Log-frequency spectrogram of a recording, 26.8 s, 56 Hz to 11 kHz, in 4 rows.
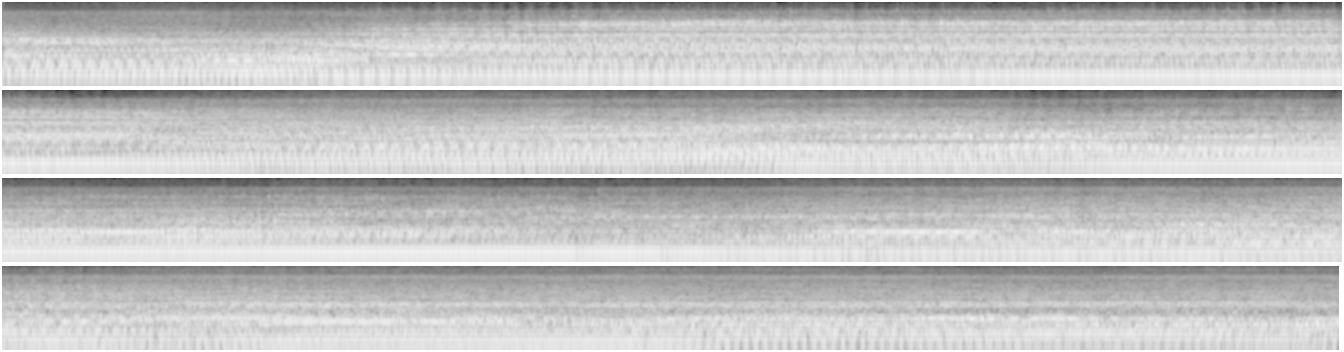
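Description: Dodge Challenger SRT Demon's supercharged 6.2-litre V8 idling just after a cold start. A high whine rides over the idle for the first several seconds and fades out about seven seconds in, then the engine settles into a steady idle.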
